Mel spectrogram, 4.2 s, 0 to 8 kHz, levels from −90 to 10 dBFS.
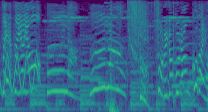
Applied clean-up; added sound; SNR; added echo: none; Thump, thud; 13 dB; none.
